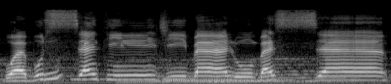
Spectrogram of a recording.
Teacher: یہاں پر سین کے اندر صفیر کو ادا کریں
